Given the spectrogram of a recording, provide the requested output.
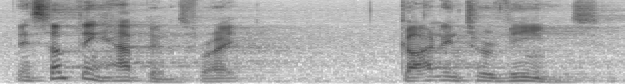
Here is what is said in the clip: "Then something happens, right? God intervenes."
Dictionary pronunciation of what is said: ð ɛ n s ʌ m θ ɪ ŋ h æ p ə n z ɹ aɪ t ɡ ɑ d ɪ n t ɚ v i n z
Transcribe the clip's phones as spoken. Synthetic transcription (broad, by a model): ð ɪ n s ʌ m θ ɪ ŋ h æ p ə n z ɹ aɪ t ɡ ɑ d ɪ n t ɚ v i n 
